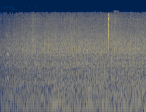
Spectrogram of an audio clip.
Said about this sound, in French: vous le voyez derrière moi, regardez ce, camion qui sort, mais on laisse seulement passer quelques camions parce qu'effectivement, le blocage, il a repris euh, ce matin.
